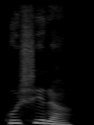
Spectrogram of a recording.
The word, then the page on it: ಕಶೇರು: Kannada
